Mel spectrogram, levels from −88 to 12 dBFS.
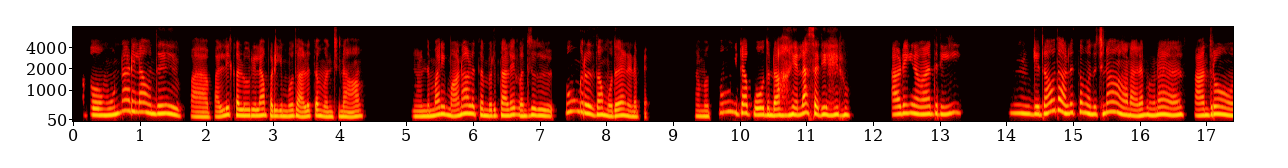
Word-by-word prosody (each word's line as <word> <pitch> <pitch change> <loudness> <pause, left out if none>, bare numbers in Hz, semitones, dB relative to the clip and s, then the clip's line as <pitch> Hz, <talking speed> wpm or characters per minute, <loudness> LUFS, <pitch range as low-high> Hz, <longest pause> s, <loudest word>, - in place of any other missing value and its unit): அப்போ 205 +2 -4 0.2
முன்னாடிலாம் 305 +5 -1
வந்து 250 0 +3 0.4
ப - - -11 0.3
பள்ளி 175 +8 0
கல்லூரிலாம் 190 +1 +2
படிக்கும்போது 170 +1 0
அழுத்தம் 170 +2 0
வந்துச்சுனா, 155 0 -1 1.1
இந்த 170 0 +1
மாரி 225 +3 +3
மன 180 +5 +1
அழுத்தம் 220 -7 +1
இருந்தாலே 190 +3 +1
வந்து 180 +3 +1 0.5
தூங்குறது 295 -6 0
தான் 215 -2 +3
மொத 170 +2 0 0.2
நெனைப்பேன். 155 -2 -5 0.7
"நம்ம 165 -1 -1 0.2
தூங்கிட்டா 280 -2 -3
போதும்டா. 210 -2 +3 0.3
எல்லாம் 265 +5 0
சரியாயிரும்." 210 -2 +1 0.7
அப்படீங்கிற 255 +2 +1
மாதிரி. 235 -1 0 1.0
ம் 260 -2 0
எதாவது 280 +10 0
அழுத்தம் 275 +2 -1
வந்துச்சுனா 245 +4 0 0.3
நான் 190 - 0
என்ன 190 - +2
பண்ணுவன்னா, 215 +2 +2 0.5
சாயந்தரம் 210 +5 +2
215 Hz, 115 wpm, -24 LUFS, 185-255 Hz, 1.1 s, வந்து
